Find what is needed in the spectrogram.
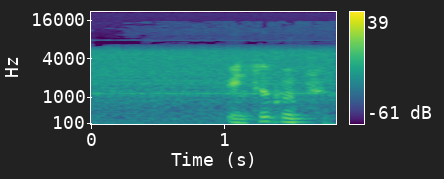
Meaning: saucer
- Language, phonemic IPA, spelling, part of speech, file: French, /su.kup/, soucoupe, noun, Fr-soucoupe.ogg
